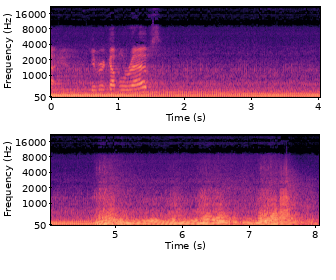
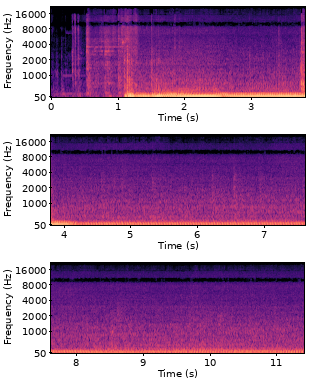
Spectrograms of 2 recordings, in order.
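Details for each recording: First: Dodge/Plymouth Spirit after new exhaust fitted (old muffler suspected holed), two throttle blips on the lift; deep even exhaust note with slight rasp, expected to lessen once long tail section is cut off; normal. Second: Plymouth/Dodge Spirit, before exhaust repair: cranks, catches, then idles with loud, deep, raspy drone instead of muffled hum; owner suspected a hole in the muffler. Exhaust leak.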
